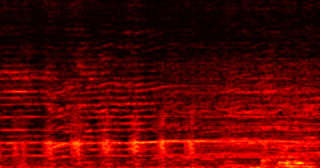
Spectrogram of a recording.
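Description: A young man's long drawn-out cheering shout of "yeah", one held high note for about two seconds.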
